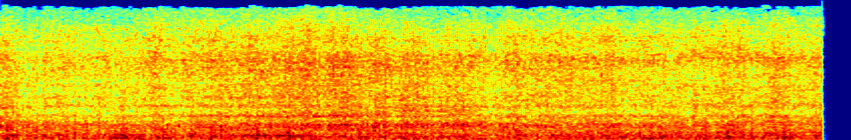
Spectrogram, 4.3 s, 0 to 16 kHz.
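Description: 1987 Suzuki GSX-R750's oil-cooled inline-four engine running at a steady cruising speed, its note only easing slightly, recorded onboard over a constant rush of wind and road noise.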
